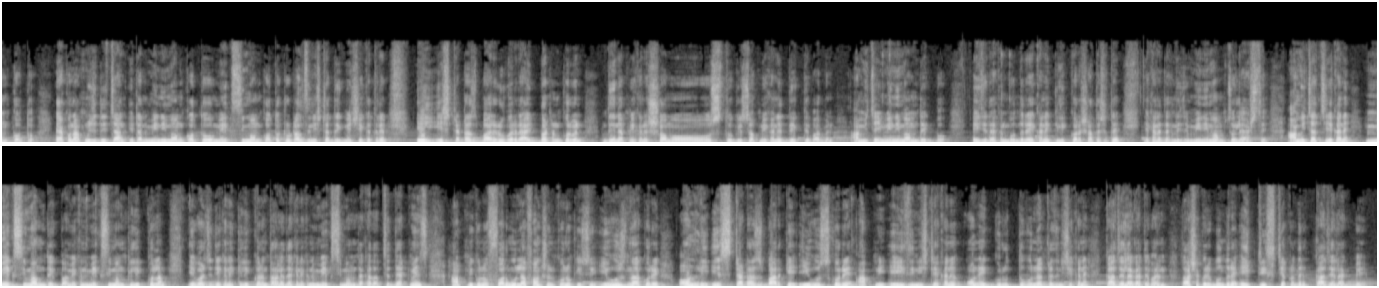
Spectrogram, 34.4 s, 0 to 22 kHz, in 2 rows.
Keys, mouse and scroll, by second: 6.1 right click, 11.0 click, 12.4 click, 16.3 right click, 18.2 click, 19.4 click, 25.7 right click, 27.8 click, 28.6 right click, 28.6 click, 30.1 click, 31.2 click.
